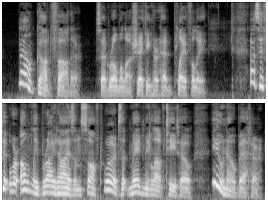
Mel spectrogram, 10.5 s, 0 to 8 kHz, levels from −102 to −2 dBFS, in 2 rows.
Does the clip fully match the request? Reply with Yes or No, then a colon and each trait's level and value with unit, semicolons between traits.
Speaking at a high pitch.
No: medium, 150 Hz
